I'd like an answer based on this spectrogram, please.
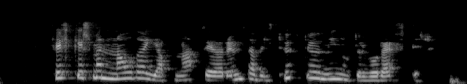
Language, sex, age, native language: Icelandic, female, 30-39, Icelandic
